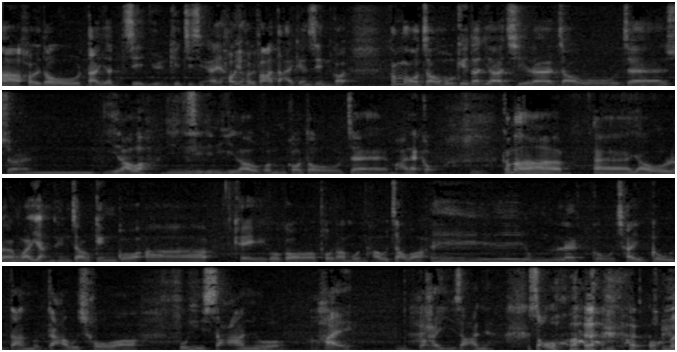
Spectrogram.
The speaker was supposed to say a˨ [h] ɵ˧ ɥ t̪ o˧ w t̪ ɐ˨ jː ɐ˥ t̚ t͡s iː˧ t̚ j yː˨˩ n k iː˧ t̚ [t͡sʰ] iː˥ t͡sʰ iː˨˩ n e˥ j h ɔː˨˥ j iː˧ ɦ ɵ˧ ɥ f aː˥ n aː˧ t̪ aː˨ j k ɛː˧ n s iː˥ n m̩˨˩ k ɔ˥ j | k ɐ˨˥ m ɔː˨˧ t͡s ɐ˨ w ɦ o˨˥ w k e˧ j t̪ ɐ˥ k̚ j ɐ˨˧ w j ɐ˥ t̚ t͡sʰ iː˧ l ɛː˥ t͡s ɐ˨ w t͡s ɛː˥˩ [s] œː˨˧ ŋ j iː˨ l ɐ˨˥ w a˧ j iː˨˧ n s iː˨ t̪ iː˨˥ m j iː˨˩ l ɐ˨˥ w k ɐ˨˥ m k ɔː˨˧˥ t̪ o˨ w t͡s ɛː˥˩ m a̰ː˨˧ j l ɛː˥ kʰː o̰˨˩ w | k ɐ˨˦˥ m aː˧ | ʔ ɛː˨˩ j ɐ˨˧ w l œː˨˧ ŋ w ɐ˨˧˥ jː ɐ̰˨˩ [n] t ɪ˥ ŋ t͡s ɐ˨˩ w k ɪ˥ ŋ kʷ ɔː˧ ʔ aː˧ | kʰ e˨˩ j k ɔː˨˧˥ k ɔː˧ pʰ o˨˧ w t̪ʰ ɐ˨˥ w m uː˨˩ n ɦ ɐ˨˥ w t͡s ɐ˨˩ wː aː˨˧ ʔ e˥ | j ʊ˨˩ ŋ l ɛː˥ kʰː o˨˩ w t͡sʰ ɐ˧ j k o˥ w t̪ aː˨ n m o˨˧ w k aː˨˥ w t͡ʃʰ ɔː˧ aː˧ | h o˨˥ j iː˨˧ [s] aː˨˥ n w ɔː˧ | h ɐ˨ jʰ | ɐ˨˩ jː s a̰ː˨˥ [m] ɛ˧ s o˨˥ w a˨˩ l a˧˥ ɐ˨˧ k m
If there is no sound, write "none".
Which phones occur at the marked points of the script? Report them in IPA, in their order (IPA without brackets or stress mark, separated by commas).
h, t͡s, s, n, s, n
